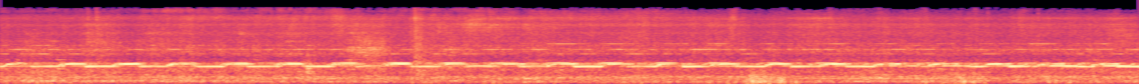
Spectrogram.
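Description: Two-tone warning alarm of a goliath gantry crane during a lift, switching steadily between a high and a slightly lower tone about three times a second, over steady shipyard background noise.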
